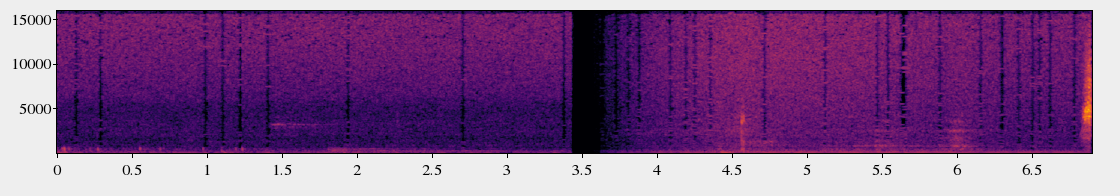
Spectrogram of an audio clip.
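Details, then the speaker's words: Patient with COPD and pneumonia: chest auscultation with brief popping inspiratory crackles and a faint musical expiratory wheeze; crackles plus wheezes. "este paciente, por ejemplo, es un paciente donde se escuchan crepitantes más cibilancias. Este es un paciente EPOC con una neumonía."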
